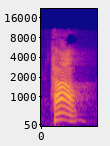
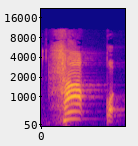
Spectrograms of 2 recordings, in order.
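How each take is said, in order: First: The final qaf is dropped and not heard. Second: The final qaf is held and clearly pronounced. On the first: The speaker calls it wrong. "You'll sound like an Egyptian. You'll say ha" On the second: The speaker calls it right. "how you trap that sound"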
